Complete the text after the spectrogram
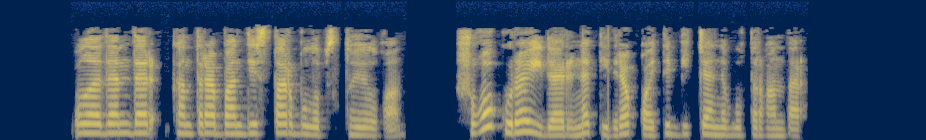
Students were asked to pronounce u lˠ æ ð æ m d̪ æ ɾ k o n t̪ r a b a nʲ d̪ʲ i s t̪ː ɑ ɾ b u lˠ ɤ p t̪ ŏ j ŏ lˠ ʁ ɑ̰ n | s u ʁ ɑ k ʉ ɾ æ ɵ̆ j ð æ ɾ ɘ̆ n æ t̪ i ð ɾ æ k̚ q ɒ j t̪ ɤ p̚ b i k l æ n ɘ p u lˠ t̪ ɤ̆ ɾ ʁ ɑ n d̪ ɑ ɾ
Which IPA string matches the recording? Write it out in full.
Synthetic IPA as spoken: u lˠ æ ð æ m d̪ æ ɾ k o n t̪ r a b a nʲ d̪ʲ i s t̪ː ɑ ɾ b u lˠ ɤ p t̪ ŏ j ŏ lˠ ʁ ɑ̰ n | ʃ u ʁ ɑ k ʉ ɾ æ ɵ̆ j ð æ ɾ ɘ̆ n æ t̪ i ð ɾ æ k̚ q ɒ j t̪ ɤ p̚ b i k l æ n ɘ p u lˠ t̪ ɤ̆ ɾ ʁ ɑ n d̪ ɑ ɾ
